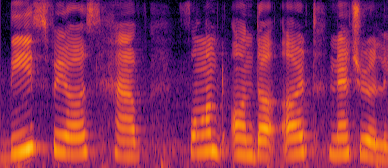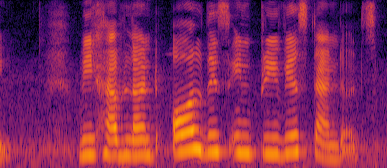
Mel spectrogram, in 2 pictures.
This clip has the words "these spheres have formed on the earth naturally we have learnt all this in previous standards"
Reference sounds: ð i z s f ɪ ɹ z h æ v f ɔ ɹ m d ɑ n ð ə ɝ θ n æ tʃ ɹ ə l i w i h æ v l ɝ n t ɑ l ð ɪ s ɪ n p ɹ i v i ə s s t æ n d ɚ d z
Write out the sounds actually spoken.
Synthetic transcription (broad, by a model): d i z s f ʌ ɹ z h æ v f ɔ ɹ m d ɑ n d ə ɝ t n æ tʃ ɹ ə l i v i h æ v l ɝ n t ɑ l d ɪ s ɪ n p ɹ i v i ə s s t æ n d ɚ d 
